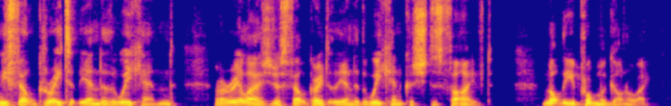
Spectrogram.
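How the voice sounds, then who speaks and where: A man with an East Midlands accent talks at a very fast pace. His pitch is medium and his intonation is lively. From northern England, North Nottinghamshire (Mansfield). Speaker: NLP trainer. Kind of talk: interview.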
